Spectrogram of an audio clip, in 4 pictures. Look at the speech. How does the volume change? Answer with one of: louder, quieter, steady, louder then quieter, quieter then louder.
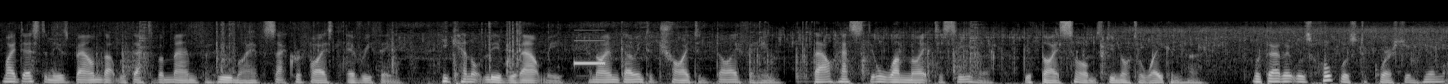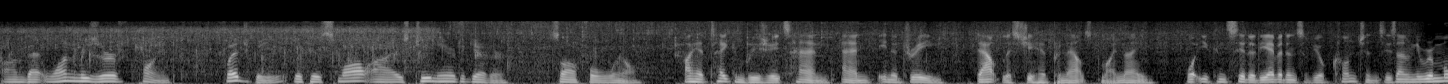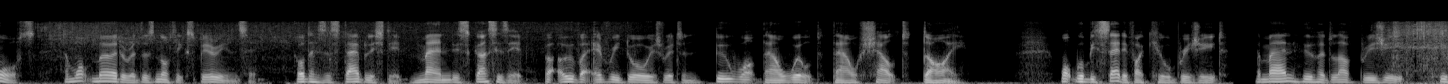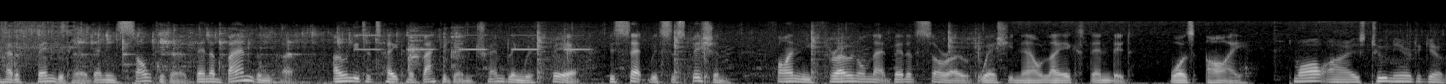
steady.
